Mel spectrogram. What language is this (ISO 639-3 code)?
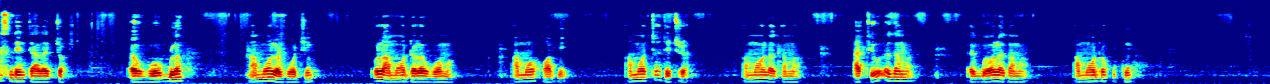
ewe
